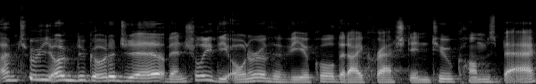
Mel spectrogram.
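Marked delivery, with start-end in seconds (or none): 0.0-1.6 put-on, high-pitched sobbing with a pleading tone. Retelling being stopped by a cop after a crash, the speaker retells crying. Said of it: "crying to him".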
